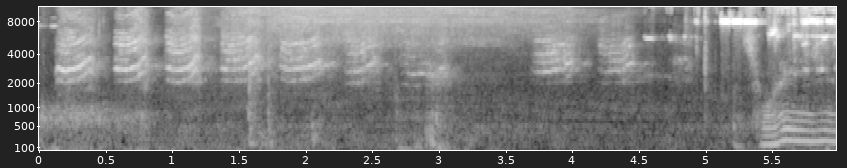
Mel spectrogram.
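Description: A bird outside on a rainy day gives a quick series of high chirps in the opening seconds, with a few fainter calls later, while someone speaks nearby and a louder noise breaks in at the end.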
